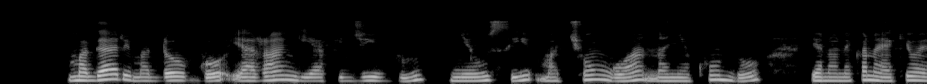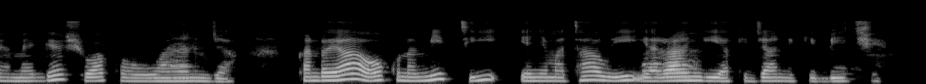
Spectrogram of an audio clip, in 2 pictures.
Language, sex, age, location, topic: Swahili, female, 18-24, Kisii, finance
